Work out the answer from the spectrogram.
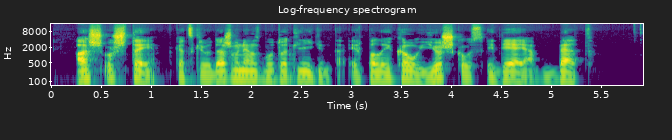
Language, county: Lithuanian, Alytus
